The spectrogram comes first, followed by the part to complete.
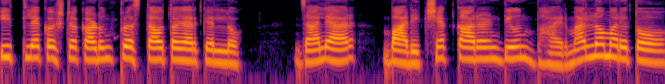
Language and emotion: Goan Konkani, sad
